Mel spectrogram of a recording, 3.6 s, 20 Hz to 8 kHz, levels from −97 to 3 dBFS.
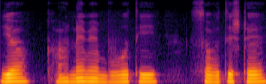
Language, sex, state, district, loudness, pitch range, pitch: Hindi, male, Chhattisgarh, Kabirdham, -19 LUFS, 120-130 Hz, 125 Hz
